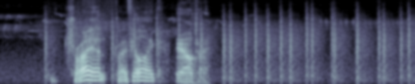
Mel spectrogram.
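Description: Footsteps tap quickly on a dirt path.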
